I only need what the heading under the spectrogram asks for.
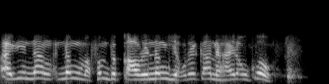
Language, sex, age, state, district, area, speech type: Manipuri, male, 60+, Manipur, Imphal East, rural, conversation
